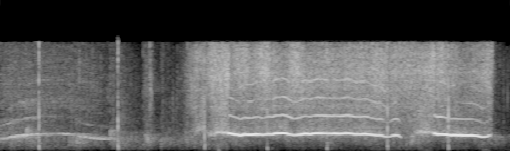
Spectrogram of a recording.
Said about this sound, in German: Alle Männer klatschen für ihre Frauen, genau.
